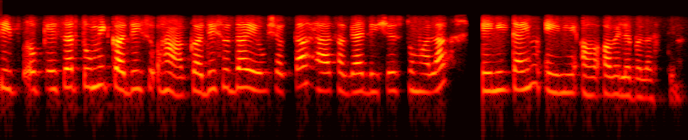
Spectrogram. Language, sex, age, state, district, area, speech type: Marathi, female, 18-30, Maharashtra, Raigad, rural, conversation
